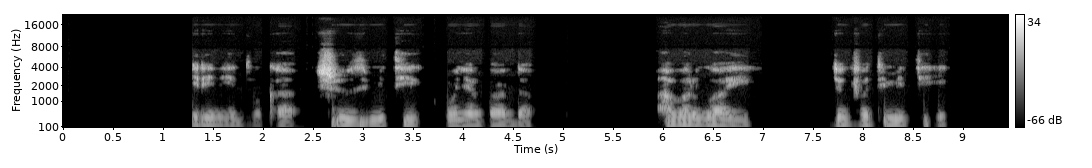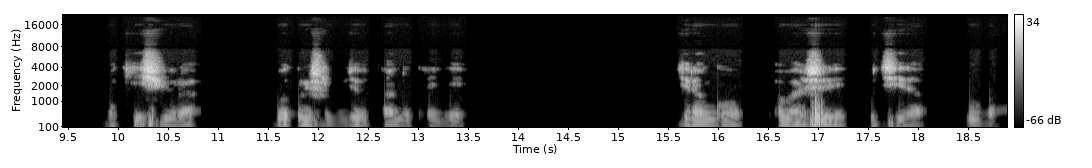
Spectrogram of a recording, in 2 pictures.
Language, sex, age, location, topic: Kinyarwanda, male, 18-24, Kigali, health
